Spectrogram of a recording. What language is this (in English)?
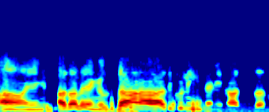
Tamil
